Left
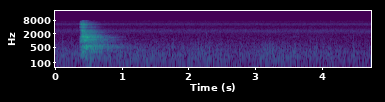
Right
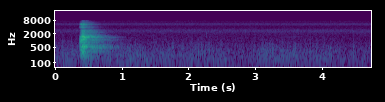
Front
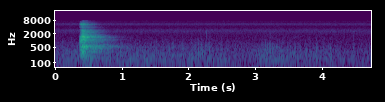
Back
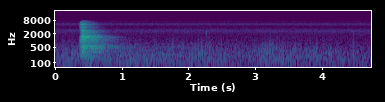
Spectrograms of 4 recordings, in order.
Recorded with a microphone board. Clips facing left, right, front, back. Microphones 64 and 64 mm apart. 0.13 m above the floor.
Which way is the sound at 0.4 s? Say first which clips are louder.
Right 6 dB, front 4 dB; 55° right.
